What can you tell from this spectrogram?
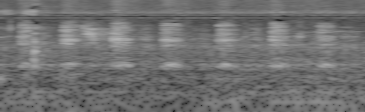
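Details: Shih Tzu, female, playing basketball in a home garden; rapid, rhythmic panting with about four breath bursts per second, steady and soft throughout.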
